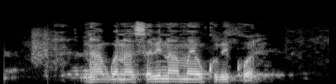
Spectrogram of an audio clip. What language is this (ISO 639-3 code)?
kin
